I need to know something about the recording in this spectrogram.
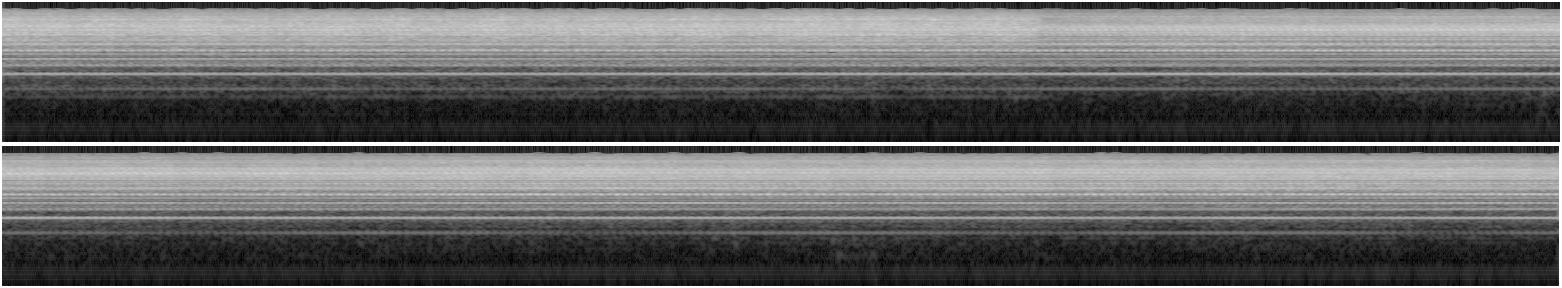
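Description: A machine motor whines steadily at a high pitch.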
